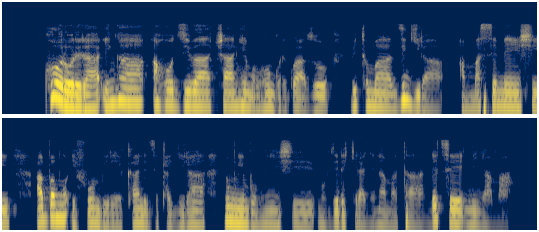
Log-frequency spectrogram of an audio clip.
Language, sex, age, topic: Rundi, male, 25-35, agriculture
